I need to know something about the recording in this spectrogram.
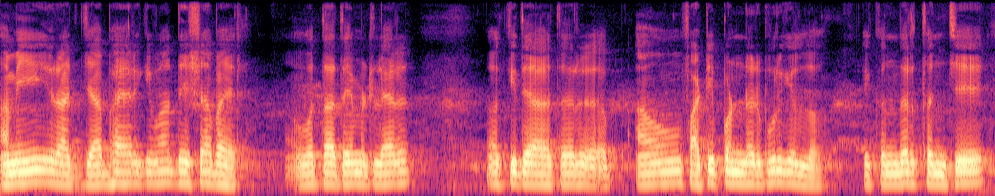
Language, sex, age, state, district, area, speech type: Goan Konkani, male, 30-45, Goa, Canacona, rural, spontaneous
